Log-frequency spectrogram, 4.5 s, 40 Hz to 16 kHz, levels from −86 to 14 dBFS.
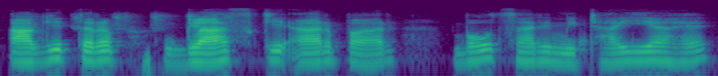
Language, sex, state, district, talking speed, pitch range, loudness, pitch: Hindi, male, West Bengal, Alipurduar, 135 wpm, 125-145 Hz, -24 LUFS, 135 Hz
